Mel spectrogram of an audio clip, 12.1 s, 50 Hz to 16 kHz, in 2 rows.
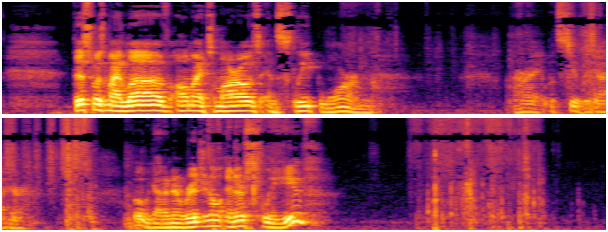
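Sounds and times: paper sleeve rustling: 4.2 - 7.3, 10.1 - 11.9.

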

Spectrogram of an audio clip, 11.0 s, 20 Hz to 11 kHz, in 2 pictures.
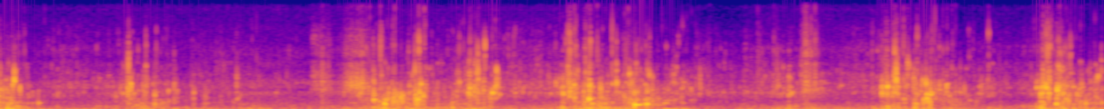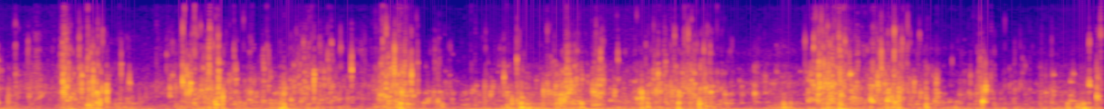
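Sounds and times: water splashing and sloshing: 0.0 - 11.0.

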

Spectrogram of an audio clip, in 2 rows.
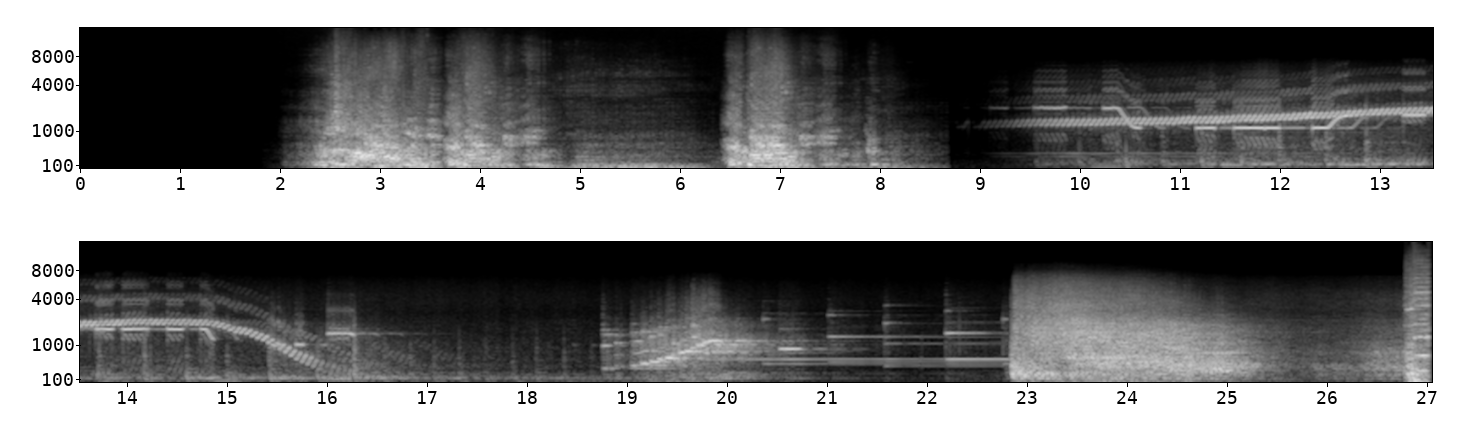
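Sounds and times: lion roaring: 2.1 - 8.7.

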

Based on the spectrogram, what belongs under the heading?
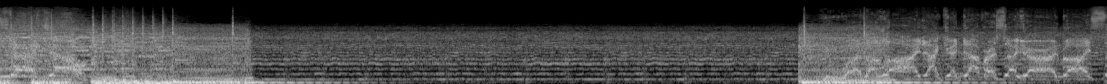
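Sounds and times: electric guitar chord ringing: 0.0 - 6.2, 8.0 - 9.7
heavy metal music: 0.0 - 11.0.

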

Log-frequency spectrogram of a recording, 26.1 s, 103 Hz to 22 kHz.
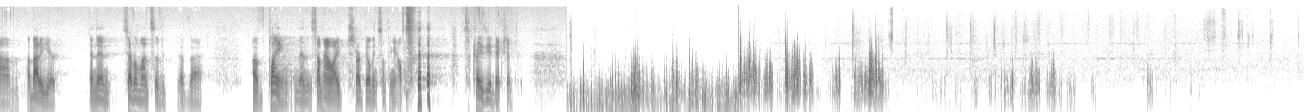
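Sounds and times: wind on microphone: 11.4 - 17.8
footsteps on pavement: 16.5 - 26.0.

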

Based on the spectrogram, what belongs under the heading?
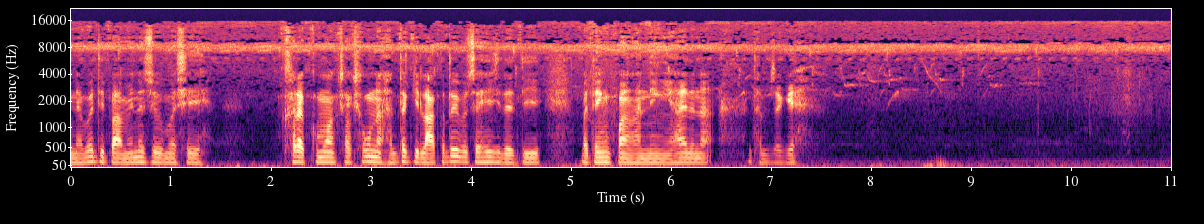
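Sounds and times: faint chirps and ticks: 0.0 - 11.0
steady high hiss: 0.0 - 11.0
wind rumble on microphone: 7.4 - 10.0.

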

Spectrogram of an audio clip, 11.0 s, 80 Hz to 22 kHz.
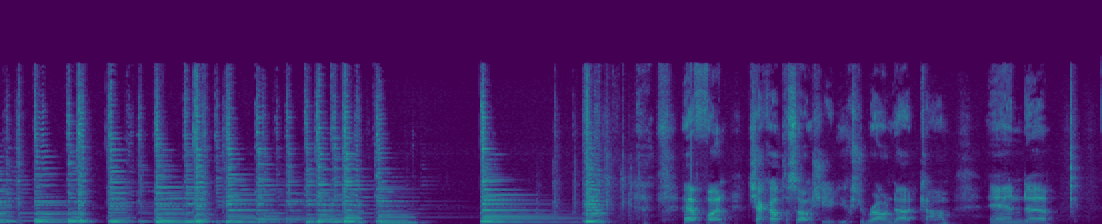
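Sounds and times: ukulele strumming: 0.0 - 6.4.

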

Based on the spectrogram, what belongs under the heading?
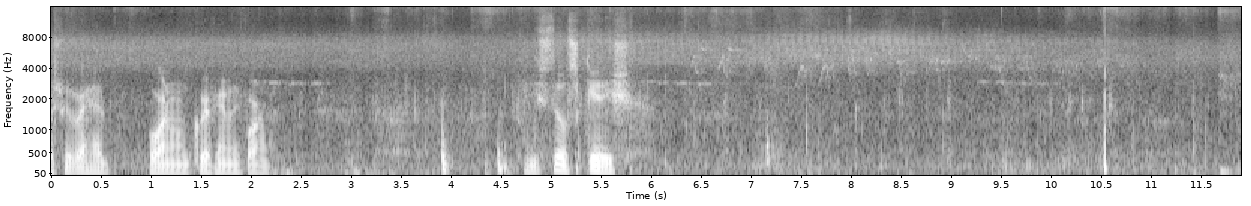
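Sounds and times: small hooves stepping on straw: 1.7 - 11.9.

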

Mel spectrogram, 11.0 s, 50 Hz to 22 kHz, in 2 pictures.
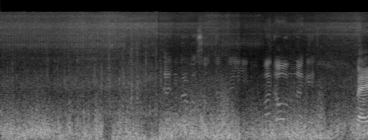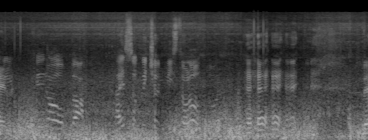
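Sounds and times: bike tyres rumbling on gravel: 0.0 - 11.0
wind buffeting microphone: 0.0 - 11.0
voices: 2.4 - 9.0.

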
